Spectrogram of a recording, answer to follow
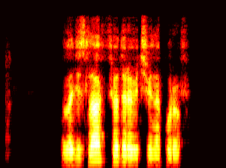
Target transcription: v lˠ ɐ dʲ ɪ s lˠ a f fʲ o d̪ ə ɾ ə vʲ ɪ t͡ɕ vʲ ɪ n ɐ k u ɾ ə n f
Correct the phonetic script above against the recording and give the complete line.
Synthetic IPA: v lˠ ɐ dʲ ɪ s lˠ a f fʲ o d̪ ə ɾ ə vʲ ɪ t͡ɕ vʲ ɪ n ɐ k u ɾ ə f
